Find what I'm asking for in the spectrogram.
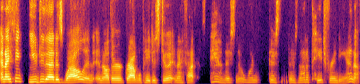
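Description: A woman with a plain, everyday voice and medium pitch talks at a fairly quick pace with ordinary pitch variation. Her loudness swings a lot. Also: dry, close sound with no echo. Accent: American. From Michigan, US Midwest. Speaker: women's cycling team founder. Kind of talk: casual chat.

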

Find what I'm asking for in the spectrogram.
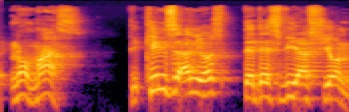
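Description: This man talks at a very slow pace, and his pitch varies in an ordinary way. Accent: German. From Germany. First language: German (speaking Spanish). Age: 40s. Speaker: writer and coach. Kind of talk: interview conversation.

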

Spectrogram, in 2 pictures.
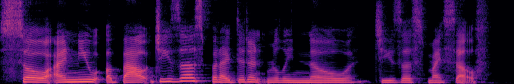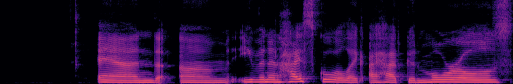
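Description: A woman with an American accent speaks very slowly, her intonation fairly even. The recording is very clean, with a silent background. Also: medium pitch for a woman. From US Midwest, Chicago. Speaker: former social media influencer. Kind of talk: testimony.

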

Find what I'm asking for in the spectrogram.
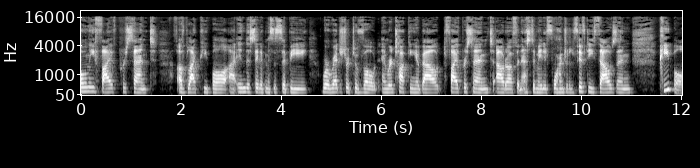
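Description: A woman with a plain, everyday voice, fairly low pitch, and moderate pace, on a very clean recording with a silent background. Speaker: professor, author. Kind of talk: interview.

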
